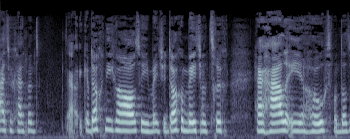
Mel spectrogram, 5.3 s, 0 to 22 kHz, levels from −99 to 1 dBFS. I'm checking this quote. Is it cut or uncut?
cut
